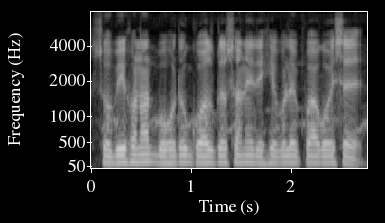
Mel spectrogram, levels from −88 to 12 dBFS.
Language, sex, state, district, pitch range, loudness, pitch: Assamese, male, Assam, Hailakandi, 125-130 Hz, -17 LUFS, 125 Hz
